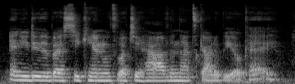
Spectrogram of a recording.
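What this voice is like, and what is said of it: Slight regional accent. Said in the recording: “I noticed you have a little bit of an accent.”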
